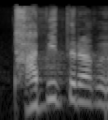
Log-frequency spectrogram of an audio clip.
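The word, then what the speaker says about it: דוד: 이게 다비드라고 읽어요. 이게 다윗의 히브리 이름입니다.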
